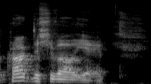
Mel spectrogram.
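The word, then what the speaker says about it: Krak des Chevaliers: take back Jerusalem um so Croc de Chevalier is how you would pronounce that and I just I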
